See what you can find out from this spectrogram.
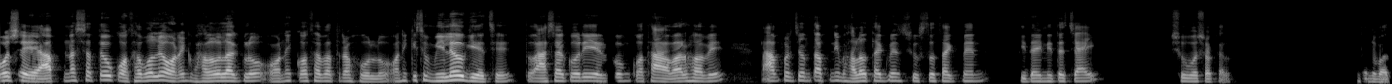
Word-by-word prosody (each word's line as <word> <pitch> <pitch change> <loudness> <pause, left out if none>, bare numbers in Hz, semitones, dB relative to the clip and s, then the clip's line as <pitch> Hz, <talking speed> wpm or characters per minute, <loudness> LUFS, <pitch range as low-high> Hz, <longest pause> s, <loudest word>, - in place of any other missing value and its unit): অবশ্যই। 175 -5 +4 0.2
আপনার 165 +6 -4
সাথেও 200 +1 +1
কথা 155 +1 0
বলে 185 +1 +4
অনেক 160 +2 -2
ভালো 150 +1 +2
লাগলো। 160 0 +2 0.3
অনেক 170 +3 -6
কথাবার্তা 160 -1 -2
হলো। 135 -1 -3
অনেক 170 +4 -5
কিছু 200 +1 -4
মিলেও 195 +5 +8
গিয়েছে। 140 -2 +1 0.2
তো - - -13 0.2
আশা 155 +4 -1
করি 170 0 +1
এরকম 155 +2 -5
কথা 145 +1 -4
আবার 140 +3 +3
হবে। 150 +1 +1 0.4
তা - - -8 0.2
পর্যন্ত 185 -2 -5
আপনি 180 +1 -10
ভালো 140 +3 +3
থাকবেন, 170 +1 -2
সুস্থ 150 0 -8 0.2
থাকবেন। 155 +1 -4 0.4
বিদায় 145 +1 -3
নিতে 145 +1 -3
চাই। 150 +1 -1 0.9
শুভ 150 -1 -4 0.2
সকাল। 130 - -7 1.3
ধন্যবাদ। 125 -5 -5
155 Hz, 150 wpm, -24 LUFS, 145-170 Hz, 1.3 s, মিলেও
